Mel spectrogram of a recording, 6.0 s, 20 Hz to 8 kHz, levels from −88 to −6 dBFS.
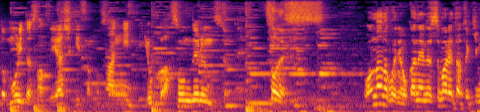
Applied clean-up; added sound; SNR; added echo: classical method log-MMSE.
